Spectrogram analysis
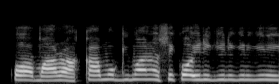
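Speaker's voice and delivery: high, sharp mock complaint at the nurse; angry parent. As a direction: play the upset father scolding.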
